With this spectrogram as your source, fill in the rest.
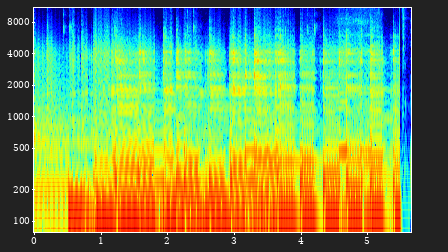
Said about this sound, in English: I'm rolling off everything below 180, so kind of like the amp track, but then I'm distorting it all the way with the red light distortion.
